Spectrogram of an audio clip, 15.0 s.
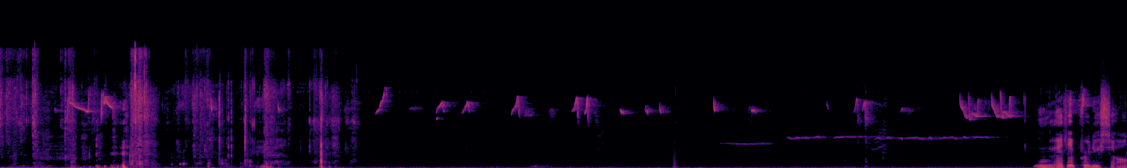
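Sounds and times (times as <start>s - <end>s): high bird chirps: 5.8s - 13.8s.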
